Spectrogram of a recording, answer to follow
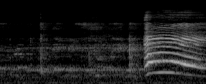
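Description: A young girl's high-pitched, drawn-out yell, coming in loud about one and a half seconds in after a quiet stretch.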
